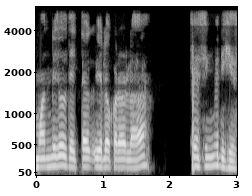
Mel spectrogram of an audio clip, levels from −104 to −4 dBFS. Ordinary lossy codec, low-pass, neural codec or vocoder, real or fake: none; 5.4 kHz; none; real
